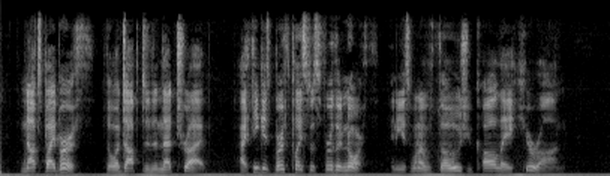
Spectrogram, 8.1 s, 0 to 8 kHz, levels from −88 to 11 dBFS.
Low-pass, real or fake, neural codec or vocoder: 7.2 kHz; real; none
